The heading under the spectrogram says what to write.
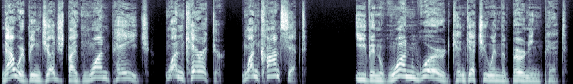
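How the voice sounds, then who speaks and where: A man's voice: a little high, sing-song, takes it slowly, darkish tone, breathy edge, dry recording, clean studio sound, exaggerated voice. A man in a puppet show voicing a nervous banned book, emphatic and foreboding. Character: nervous, fugitive banned book, gossipy and resigned. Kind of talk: musical puppet show stage acting.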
